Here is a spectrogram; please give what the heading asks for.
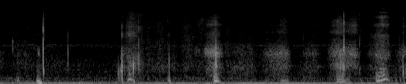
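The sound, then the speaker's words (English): A baby breathes right into a microphone, making faint, short gasps and snuffles. Several soft breaths come at an uneven pace over a quiet background. “There's some sweet baby breath right into the microphone.”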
